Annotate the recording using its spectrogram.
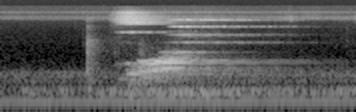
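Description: A bright electronic chime rings out and fades.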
